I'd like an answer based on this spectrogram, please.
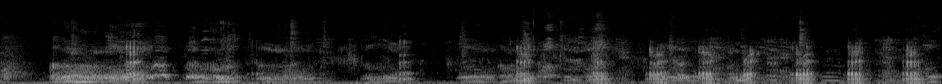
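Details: Grunting from farmed Yorkshire and Hampshire pigs in Bongaigaon, Assam: a long moaning phrase first, then quicker, choppier grunts repeated almost twice a second, with sharper clicks mixed in.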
